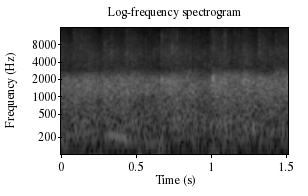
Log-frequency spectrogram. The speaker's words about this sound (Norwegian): Dere kan komme opp nå, gutter. Nyklipt og fine. Gi dem en ny applaus, da. Takk.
